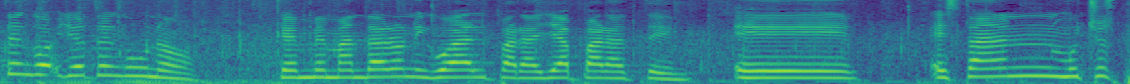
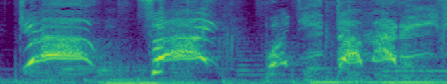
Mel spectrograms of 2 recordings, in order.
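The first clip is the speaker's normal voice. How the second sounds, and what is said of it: Shouted, shrill chick voice. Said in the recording (Spanish): “¿pero por qué gritas?”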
